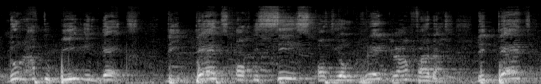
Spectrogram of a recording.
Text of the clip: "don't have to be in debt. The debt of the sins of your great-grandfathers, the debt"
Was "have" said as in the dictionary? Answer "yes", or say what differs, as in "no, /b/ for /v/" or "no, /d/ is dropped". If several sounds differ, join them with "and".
no, /f/ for /v/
